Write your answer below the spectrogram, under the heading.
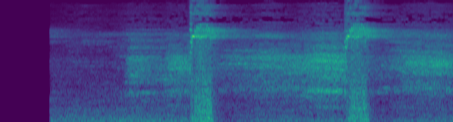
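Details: Dusky lory at a breeding aviary giving harsh, drawn-out screeching calls with rich overtones. Two sharp knocks or bangs are heard near the second and third-and-a-half seconds.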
